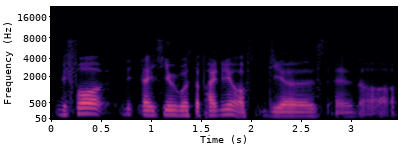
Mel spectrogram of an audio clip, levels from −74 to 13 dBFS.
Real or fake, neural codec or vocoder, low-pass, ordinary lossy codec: fake; codec, 16 kHz, 6 kbps, DAC; none; none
